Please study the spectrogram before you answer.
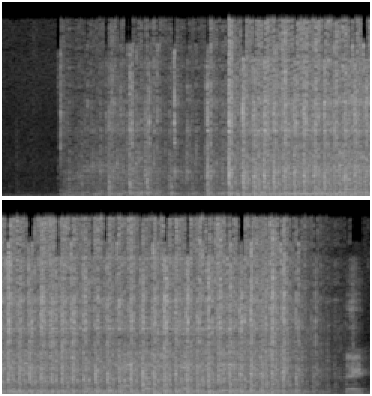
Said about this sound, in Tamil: இது பேக் ஸ்டிச் போட்டு நீங்கள் ஃபுல்லாகவே ஸ்டிச் பண்ணிவிடுங்க.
